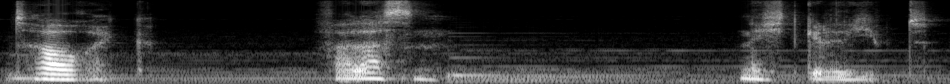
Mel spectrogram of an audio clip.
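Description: A woman leads a guided meditation in a soft voice that often drops to a whisper. She speaks very slowly, with a gravelly, creaky edge to her tone. Faint music plays under her voice. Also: a little high. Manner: slow soft whispery guidance. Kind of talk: guided inner-child meditation.

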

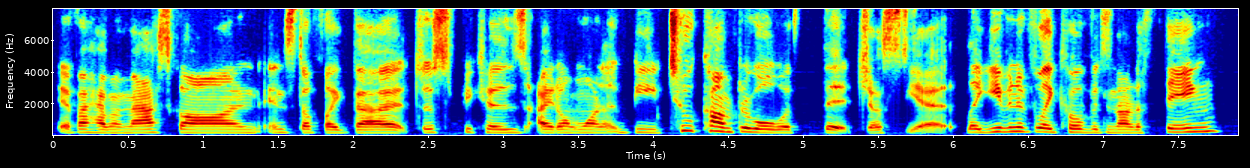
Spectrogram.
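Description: A woman's voice: medium pitch, fairly even intonation, normal speed, hardly any pauses, a little mellow, no room sound. Chatty young woman with many fillers. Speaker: podcast guest. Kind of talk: casual chat.

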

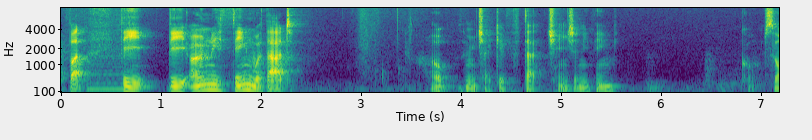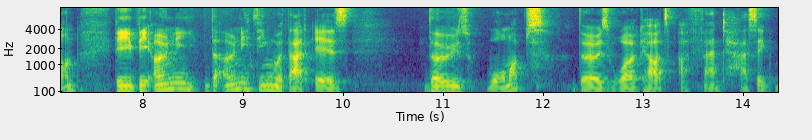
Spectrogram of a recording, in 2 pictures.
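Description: A young man teaching singing on a live stream, answering viewer questions casually and often adding "right?". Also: low voice. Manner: casual, encouraging, frequent "right?" tags.

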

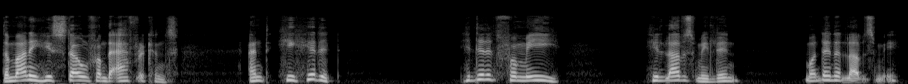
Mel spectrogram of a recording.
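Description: A woman's voice: lowish voice, unhurried, long pauses, darkish tone, no room sound, clean studio sound, voice pushed up. A man voicing a distraught young woman who pleads desperately through tears, repeating herself. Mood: desperate pleading.

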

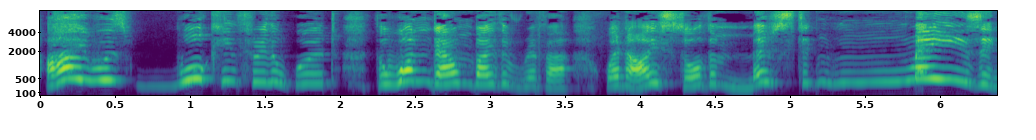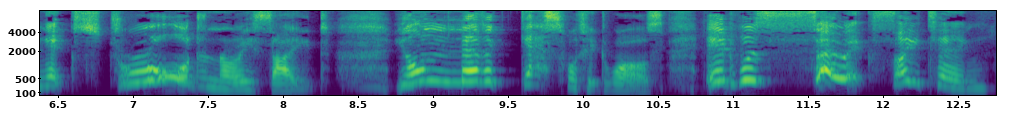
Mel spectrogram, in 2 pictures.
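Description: A woman voicing an excitable, gushing little chatterbox lady from a children's storybook, rambling breathlessly in exclamations. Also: very high-pitched, slow pace, voice pushed up, full character voice. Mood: gushing excitement.

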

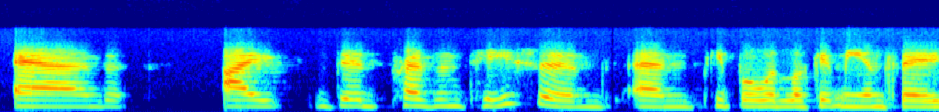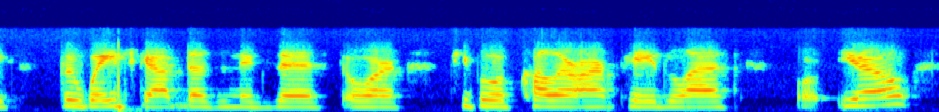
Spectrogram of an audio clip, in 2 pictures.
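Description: A woman's voice: on the high side, no room sound. A young woman calling in to a radio show, telling her own story earnestly, with frequent "like". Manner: earnest, uses filler "like". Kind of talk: personal account on radio. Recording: tinny phone line.

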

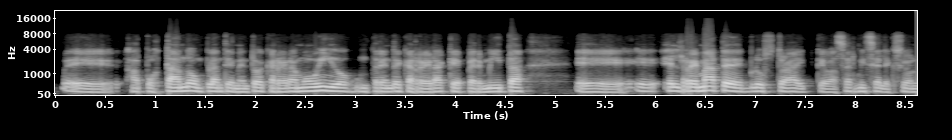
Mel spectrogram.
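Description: A man giving horse racing analysis as co-host, measured and explanatory with formal phrasing, on slightly dull audio. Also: medium pitch, warm tone. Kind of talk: racing analysis and tipping commentary.

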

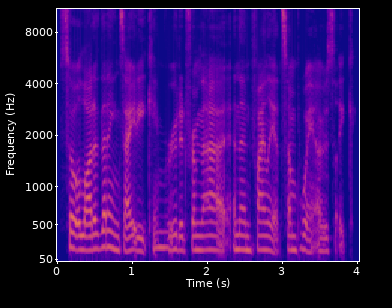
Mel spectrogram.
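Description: A woman's voice: lowish voice, fairly even intonation, gravelly, dry recording, clean studio sound. A young woman in her early twenties, a streamer talking casually and earnestly with many fillers. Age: young adult. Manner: fast, filler-heavy, earnest talk. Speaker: guest streamer. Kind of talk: casual chat.

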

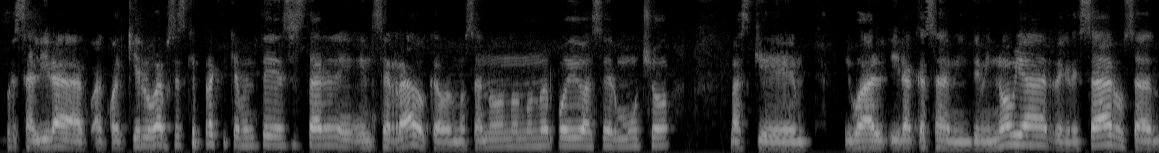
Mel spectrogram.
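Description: Man, Mexico City accent, medium pitch, casual slang, swearing, halting repetitive delivery. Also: a bit bright. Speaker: podcast panelist. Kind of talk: casual chat.

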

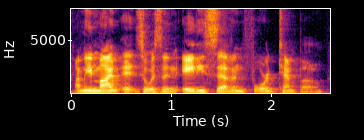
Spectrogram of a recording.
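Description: A man's voice: medium pitch, fast, pushed and bright. A man in his forties from Massachusetts, chatting casually on a podcast and telling rambling stories full of fillers and swearing. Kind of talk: casual chat.

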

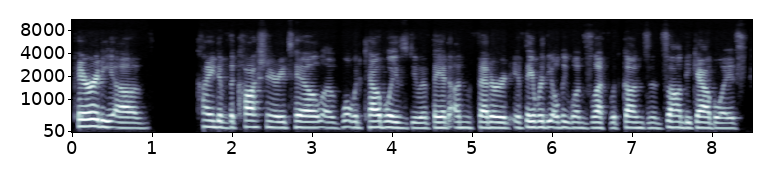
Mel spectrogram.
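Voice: medium pitch, level tone, normal speed, no room sound, lo-fi sound. A podcast co-host chatting casually about pop culture, explaining details with enthusiasm.

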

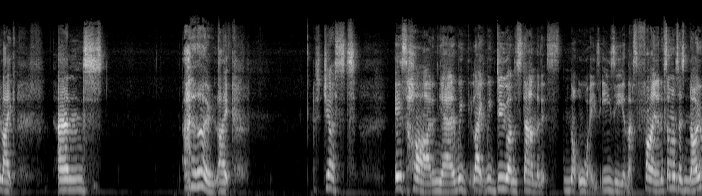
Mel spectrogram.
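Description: Rambling British-accented woman host. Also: medium pitch. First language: French. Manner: rambling, many fillers and restarts. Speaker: podcast host. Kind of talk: casual podcast chat.

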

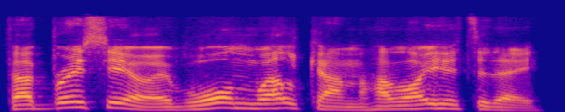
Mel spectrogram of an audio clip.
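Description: A man's voice: a little high, expressive, normal speed, no room sound, clean studio sound. A man hosting a business podcast, asking a guest polite, welcoming questions. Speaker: podcast host. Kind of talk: podcast interviewing.

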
